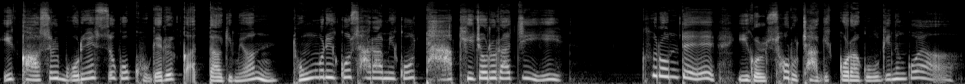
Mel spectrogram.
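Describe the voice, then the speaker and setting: A woman's voice: a little high, expressive, unhurried, no room sound, clean studio sound, voice pushed up. Woman as a stubborn squabbling storybook monkey, for toddlers. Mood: insistent, bickering. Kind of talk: children's storybook character voice.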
